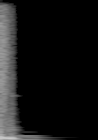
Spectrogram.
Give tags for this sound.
experimental
kit
noise
samples
sounds
idm
hits
drum
techno

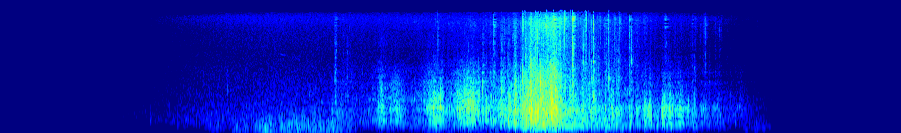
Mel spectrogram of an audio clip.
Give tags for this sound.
terrestrial
pedaling
street
freewheel
bike
bicycle
park
downhill
approach
rider
ride
chain
whirr
jump
wheel
click

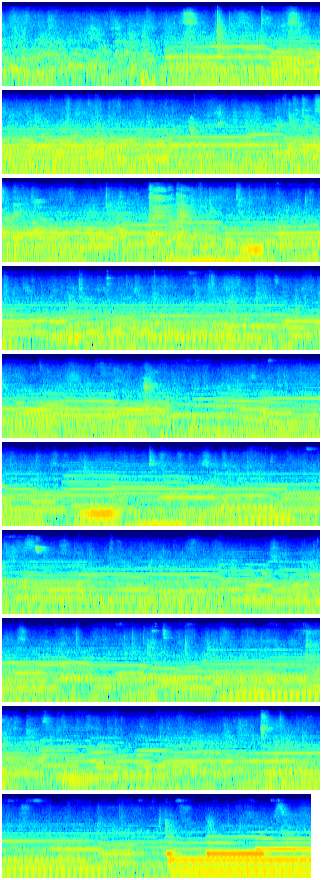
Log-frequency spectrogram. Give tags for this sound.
organ
church
congregation

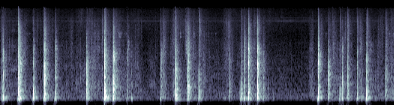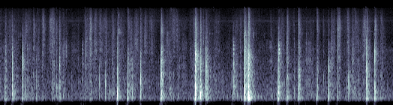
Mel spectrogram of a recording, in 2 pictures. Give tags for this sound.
Action
Battle
Fight
Foley
Shoes
Shuffle
War

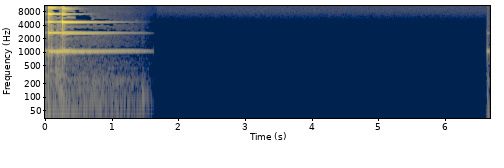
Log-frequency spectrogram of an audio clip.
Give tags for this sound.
bike
bicycle
ring
cycle
bell
ride
rider
pedaling

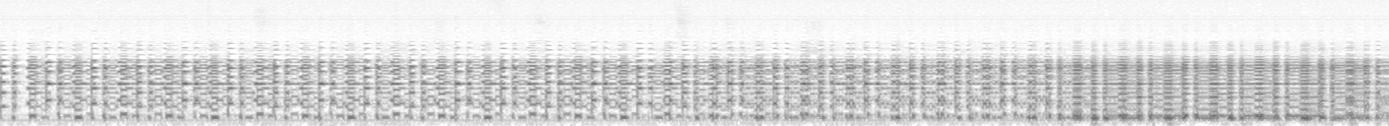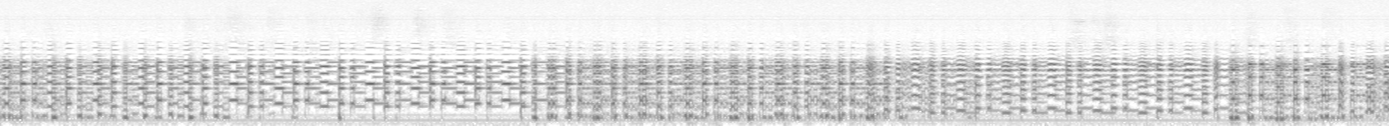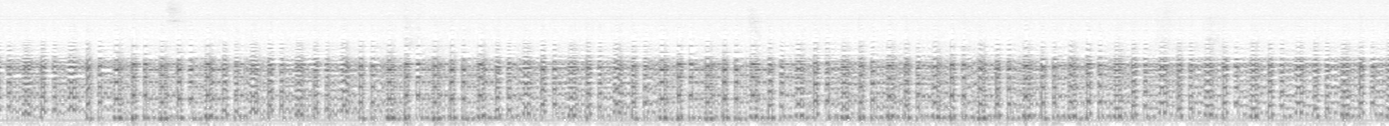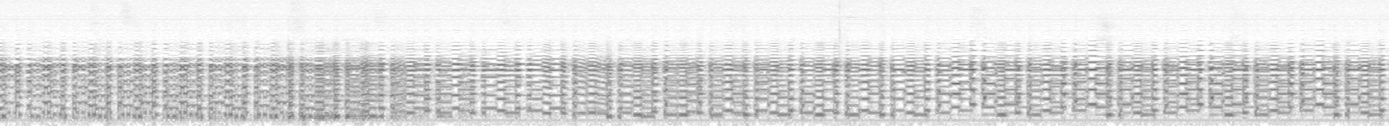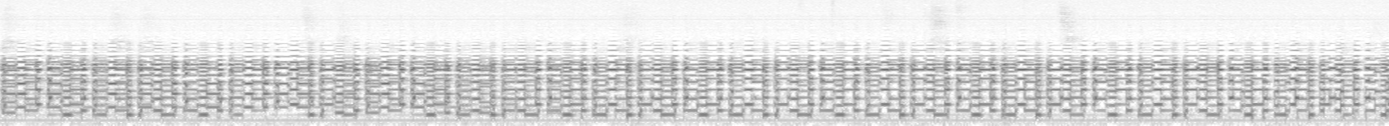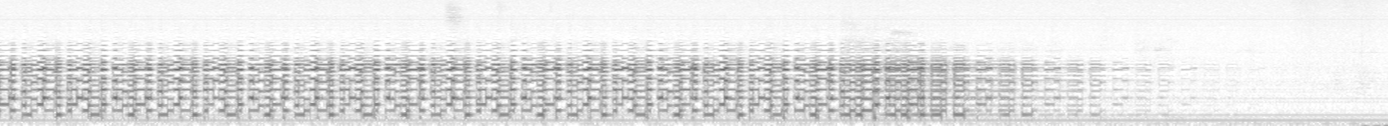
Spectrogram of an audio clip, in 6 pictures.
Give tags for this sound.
synth
Roland
sequence
insane

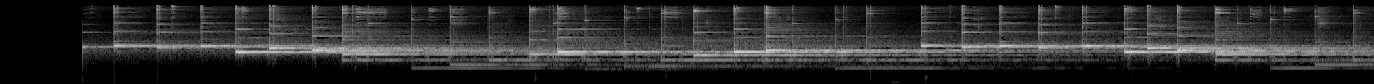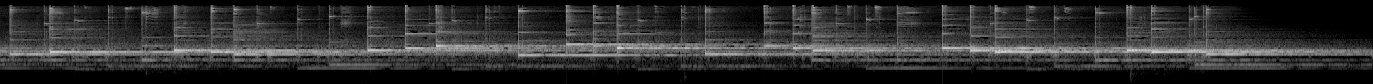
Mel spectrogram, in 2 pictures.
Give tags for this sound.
anxious
background-sound
bogey
field-recording
for-elise
ghost
handorgan
haunted
little
scary
sinister
suspense
thrill

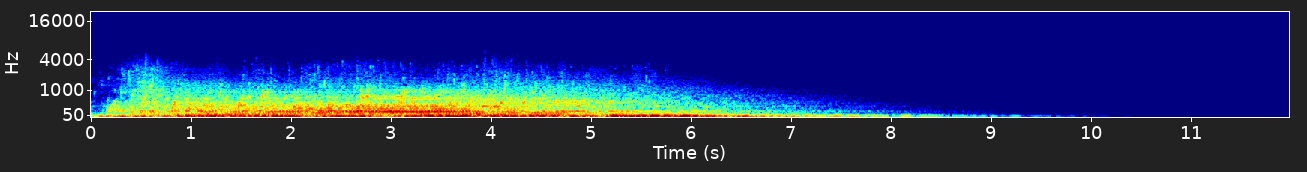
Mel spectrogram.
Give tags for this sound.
bubbles
monster
octopus
shark
splash
swim
water

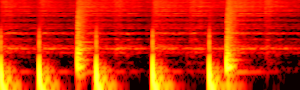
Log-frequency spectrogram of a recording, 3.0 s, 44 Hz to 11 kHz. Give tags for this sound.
160-bpm
Acoustic
Drums
Funk
Half-time
Loop
Rock

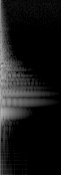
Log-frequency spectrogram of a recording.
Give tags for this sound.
African
Darabuka
Djembe
Doumbec
Egyptian
Middle-East
Silk-Road
Tombek
drum
dumbek
hand
percussion
stereo

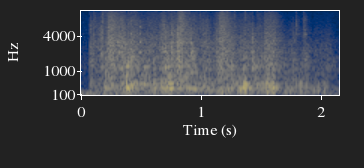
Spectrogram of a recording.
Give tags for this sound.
collapse
collapsing
drum
drumsticks
earth
earthquake
falling
motion
movement
moving
noise
quake
rattle
rattling
rumble
rumbling
shake
shaked
shaking
shudder
snare
sticks
stirred
stutter
suspense
waggle
wood
wooden

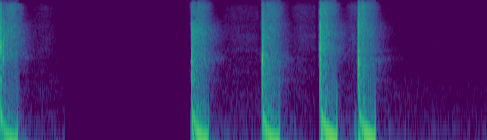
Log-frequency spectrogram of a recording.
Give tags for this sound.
attack
fight
fist
hit
impact
punch
slap
smack
violence
wack
whack
whip

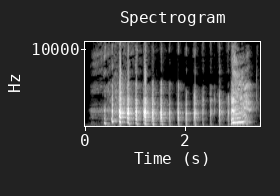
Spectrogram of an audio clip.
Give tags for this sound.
grandma
laugh
witchy
granny
witch
female
woman
girl

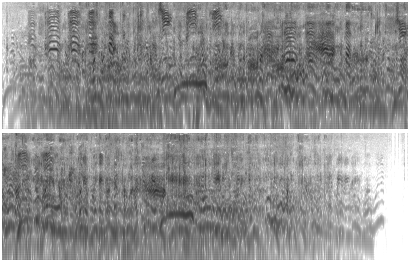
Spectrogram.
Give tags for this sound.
babbling
creatures
minions
talking
voices

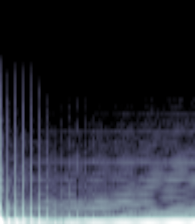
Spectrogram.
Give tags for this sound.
tone
industrial

